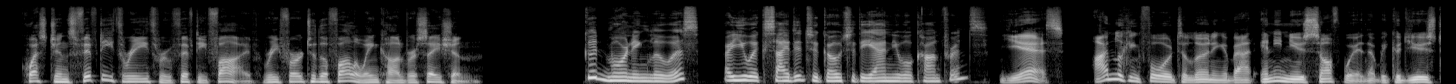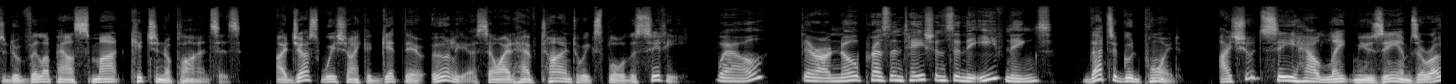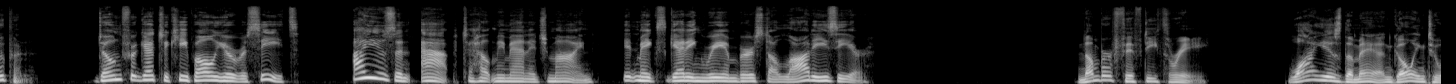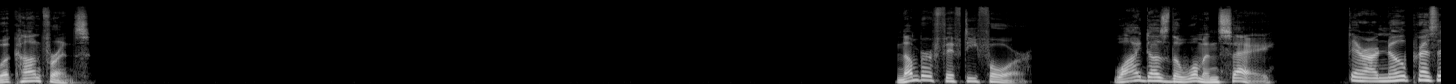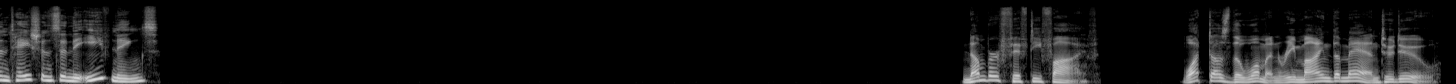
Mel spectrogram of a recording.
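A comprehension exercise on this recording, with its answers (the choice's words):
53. Why is the man going to a conference?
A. To promote his products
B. To earn a certification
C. To facilitate a workshop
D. To learn about new technology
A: To learn about new technology

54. Why does the woman say, "there are no presentations in the evenings"?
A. To decline an invitation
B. To express surprise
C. To make a suggestion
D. To complain about an event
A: To make a suggestion

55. What does the woman remind the man to do?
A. Keep some receipts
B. Confirm a reservation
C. Make a phone call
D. Check a map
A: Keep some receipts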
